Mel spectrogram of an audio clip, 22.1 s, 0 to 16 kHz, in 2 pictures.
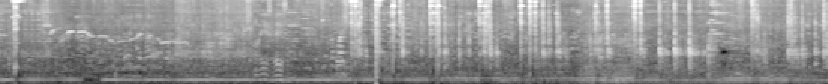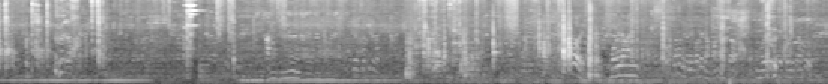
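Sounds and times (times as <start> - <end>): steady low hum: 0.0 - 22.0
metallic clinks of hand tools: 4.5 - 12.8, 13.4 - 14.0.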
